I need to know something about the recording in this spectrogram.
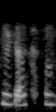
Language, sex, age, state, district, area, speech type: Bengali, female, 18-30, West Bengal, Bankura, rural, conversation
